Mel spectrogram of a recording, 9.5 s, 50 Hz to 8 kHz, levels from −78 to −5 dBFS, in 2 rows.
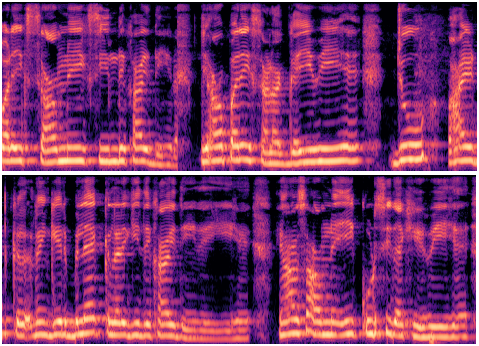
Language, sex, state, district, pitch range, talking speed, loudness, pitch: Hindi, male, Chhattisgarh, Sarguja, 200-230 Hz, 230 wpm, -14 LUFS, 220 Hz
